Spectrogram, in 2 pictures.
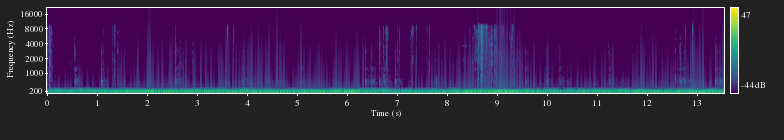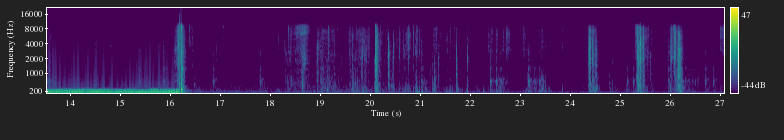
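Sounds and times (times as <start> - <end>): steady low drone: 0.0 - 16.3
paper and photographs rustling: 18.2 - 26.4.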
